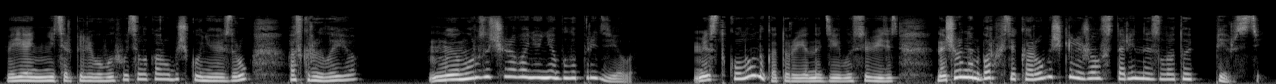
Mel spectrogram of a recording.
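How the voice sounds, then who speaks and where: Woman audiobook narrator: brisk, ironic, dark-toned, expressive. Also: a little high, dry recording, studio quality. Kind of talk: first-person audiobook narration.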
